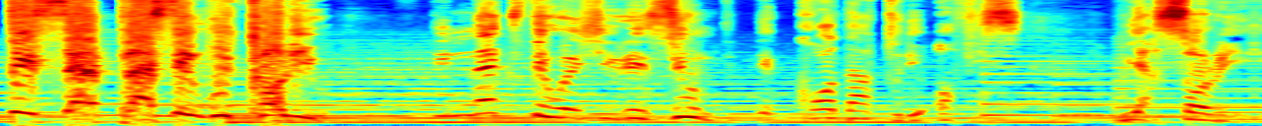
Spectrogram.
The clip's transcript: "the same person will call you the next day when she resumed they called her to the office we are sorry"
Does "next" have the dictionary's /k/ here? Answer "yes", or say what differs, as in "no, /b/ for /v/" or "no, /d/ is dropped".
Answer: yes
